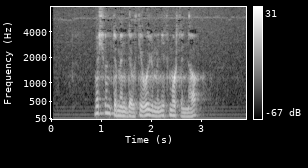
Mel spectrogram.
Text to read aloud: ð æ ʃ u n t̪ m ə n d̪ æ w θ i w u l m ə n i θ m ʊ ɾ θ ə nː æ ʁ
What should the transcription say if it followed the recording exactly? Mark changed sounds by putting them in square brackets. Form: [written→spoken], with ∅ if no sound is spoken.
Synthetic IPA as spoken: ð æ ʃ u n t̪ m ə n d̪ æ w θ i w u l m ə n i θ m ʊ ɾ θ ə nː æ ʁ

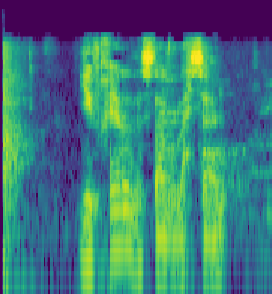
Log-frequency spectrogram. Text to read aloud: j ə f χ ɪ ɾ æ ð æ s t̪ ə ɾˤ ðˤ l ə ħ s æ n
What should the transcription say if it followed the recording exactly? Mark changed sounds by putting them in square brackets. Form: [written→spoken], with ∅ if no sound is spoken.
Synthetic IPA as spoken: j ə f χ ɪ ɾ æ ð æ s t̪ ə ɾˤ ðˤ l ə ħ s æ n

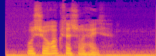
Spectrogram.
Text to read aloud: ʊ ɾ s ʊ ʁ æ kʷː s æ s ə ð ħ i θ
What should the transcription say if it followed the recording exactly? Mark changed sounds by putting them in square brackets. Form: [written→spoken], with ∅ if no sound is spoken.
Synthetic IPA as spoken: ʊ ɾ s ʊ ʁ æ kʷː [s→θ] æ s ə [ð→v] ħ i θ

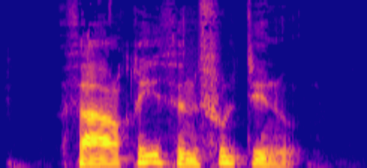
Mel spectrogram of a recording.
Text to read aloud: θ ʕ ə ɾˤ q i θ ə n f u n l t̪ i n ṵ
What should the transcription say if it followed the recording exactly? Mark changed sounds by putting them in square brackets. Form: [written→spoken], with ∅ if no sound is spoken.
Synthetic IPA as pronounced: θ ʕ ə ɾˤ q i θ ə n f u [n→∅] l t̪ i n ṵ

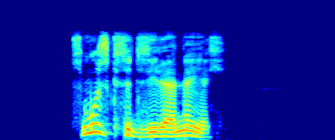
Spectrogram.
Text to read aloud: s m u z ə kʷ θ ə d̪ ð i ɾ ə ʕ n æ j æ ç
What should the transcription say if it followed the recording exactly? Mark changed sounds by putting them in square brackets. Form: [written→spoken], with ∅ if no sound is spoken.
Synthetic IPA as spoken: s m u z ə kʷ θ ə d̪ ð i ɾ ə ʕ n æ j æ ç

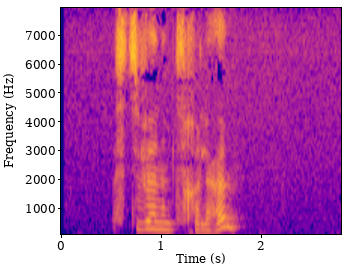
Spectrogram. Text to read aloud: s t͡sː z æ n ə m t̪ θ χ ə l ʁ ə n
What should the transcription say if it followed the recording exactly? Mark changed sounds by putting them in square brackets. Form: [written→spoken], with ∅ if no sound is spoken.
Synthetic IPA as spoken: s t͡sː [z→v] æ n ə m t̪ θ χ ə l [ʁ→ʕ] ə [n→m]

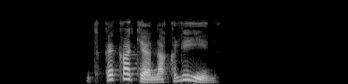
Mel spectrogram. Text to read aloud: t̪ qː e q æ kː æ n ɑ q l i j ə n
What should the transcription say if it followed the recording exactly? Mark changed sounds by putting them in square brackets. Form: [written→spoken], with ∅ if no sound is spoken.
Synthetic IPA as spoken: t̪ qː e q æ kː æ n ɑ q l i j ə n

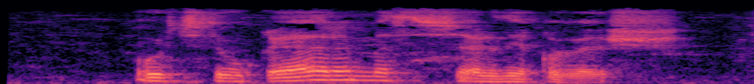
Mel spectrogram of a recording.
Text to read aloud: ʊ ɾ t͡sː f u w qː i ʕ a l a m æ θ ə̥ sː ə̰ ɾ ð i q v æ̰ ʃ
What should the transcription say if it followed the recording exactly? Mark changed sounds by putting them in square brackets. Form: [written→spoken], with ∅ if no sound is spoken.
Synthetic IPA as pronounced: ʊ ɾ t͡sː [f→θ] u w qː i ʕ a [l→ɾ] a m æ θ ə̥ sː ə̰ ɾ ð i q v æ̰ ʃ

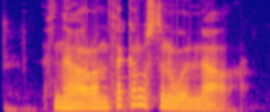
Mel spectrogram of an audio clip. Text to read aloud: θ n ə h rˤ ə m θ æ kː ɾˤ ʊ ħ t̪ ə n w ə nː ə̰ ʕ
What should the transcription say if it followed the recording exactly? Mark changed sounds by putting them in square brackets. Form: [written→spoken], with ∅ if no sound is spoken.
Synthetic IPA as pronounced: θ n ə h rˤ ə m θ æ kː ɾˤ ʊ [ħ→s] t̪ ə n w ə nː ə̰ [ʕ→ʁ]

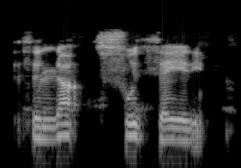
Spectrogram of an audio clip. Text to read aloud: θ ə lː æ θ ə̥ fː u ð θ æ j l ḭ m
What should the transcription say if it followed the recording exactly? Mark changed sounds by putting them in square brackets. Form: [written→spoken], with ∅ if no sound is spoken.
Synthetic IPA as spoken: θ ə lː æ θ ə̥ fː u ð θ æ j [l→ɾ] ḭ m

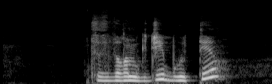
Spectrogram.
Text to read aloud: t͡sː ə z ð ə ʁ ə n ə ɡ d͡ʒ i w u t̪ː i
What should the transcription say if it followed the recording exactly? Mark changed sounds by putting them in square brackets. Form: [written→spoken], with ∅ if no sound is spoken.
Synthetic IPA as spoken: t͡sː ə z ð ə ʁ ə [n→m] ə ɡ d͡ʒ i [w→b] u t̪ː i

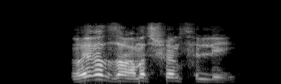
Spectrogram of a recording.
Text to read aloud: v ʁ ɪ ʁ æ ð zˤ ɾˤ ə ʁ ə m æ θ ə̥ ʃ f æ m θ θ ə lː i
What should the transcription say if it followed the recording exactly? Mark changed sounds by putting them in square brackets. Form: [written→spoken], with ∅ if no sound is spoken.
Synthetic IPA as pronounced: v ʁ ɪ ʁ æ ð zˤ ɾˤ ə ʁ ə m æ θ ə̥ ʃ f æ m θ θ ə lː i

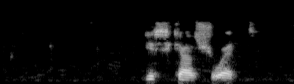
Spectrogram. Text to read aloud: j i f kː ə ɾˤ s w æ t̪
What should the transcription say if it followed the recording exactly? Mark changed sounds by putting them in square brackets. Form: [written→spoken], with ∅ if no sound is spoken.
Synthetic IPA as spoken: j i [f→s] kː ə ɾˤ [s→ʃ] w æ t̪

